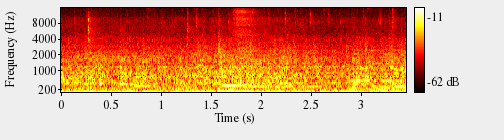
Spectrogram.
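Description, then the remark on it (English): Soft, steady rain patters continuously in the background, a faint, even hiss with scattered light drops and no voices. “Let's just lay here for a little bit, baby. Listen to the music and the rain.”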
